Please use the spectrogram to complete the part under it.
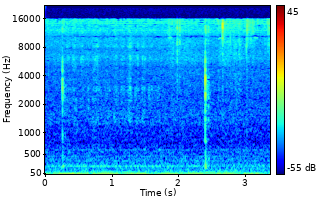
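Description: A pen scratches faintly as straight and diagonal lines are drawn on paper, with a soft continuous rasp and a few small tapping strokes, very quiet and without talk.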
